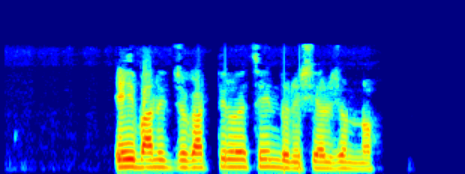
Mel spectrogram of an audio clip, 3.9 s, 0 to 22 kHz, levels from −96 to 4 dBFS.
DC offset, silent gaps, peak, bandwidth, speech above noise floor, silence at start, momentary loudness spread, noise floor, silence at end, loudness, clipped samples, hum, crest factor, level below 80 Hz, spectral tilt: under 0.1%; none; -2 dBFS; 8 kHz; 57 dB; 0.95 s; 11 LU; -73 dBFS; 0.8 s; -17 LUFS; under 0.1%; none; 16 dB; -58 dBFS; -6.5 dB/octave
